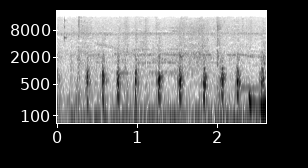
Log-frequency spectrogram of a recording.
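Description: Hens and young pullets on a farm keep up a steady run of soft clucks, about a dozen evenly spaced, moderately close, ending in a longer drawn-out note.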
